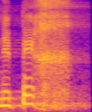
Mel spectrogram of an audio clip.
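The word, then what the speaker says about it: נפש: Neph se pronuncia en el hebreo como JLS, es nepej. Nep. Por eso el Espíritu Santo se pronuncia roaj, se escribe roach, ch. Roaj, el kadosh. Entonces, la sh se pronuncia como J.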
